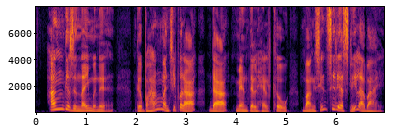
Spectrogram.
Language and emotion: Bodo, happy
